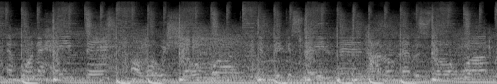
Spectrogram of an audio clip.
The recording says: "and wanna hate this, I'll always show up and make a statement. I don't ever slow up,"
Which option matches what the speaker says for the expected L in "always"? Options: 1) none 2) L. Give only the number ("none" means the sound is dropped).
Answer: 1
